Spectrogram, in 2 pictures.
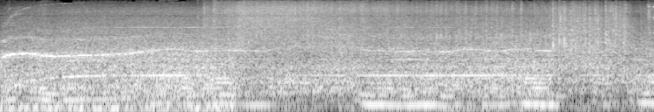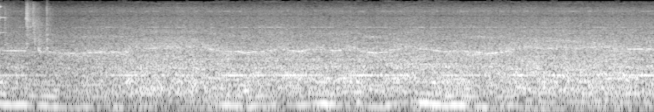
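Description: A Shark Rotator Professional Lift Away vacuum cleaner runs on carpet and hardwood floors with a steady loud motor whine, its pitch wavering as it moves, with brief rattling bursts as debris is sucked up.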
